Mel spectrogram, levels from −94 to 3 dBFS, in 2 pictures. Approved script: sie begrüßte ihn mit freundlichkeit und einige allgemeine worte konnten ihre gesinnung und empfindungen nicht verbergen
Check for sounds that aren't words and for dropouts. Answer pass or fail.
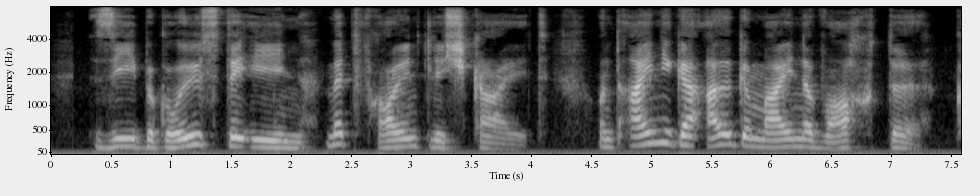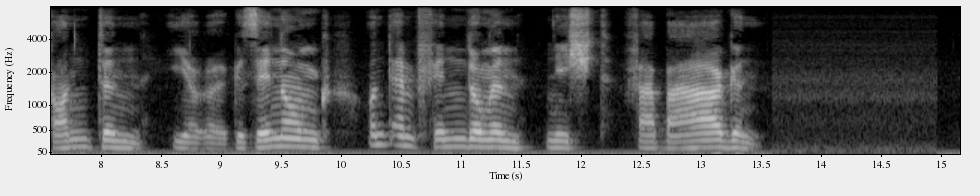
pass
